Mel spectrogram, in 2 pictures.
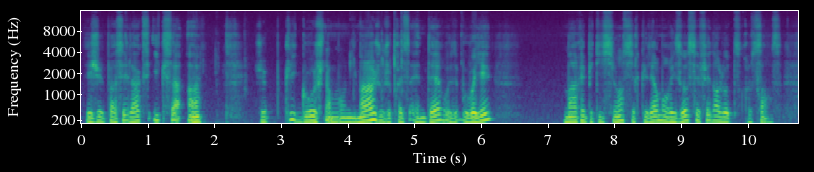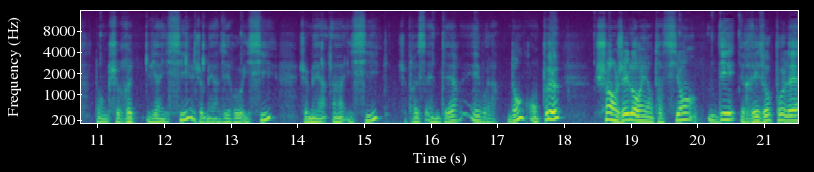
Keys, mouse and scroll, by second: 0.6 click, 1.7 KP_1, 4.6 Return, 5.6-10.2 drag, 11.0 click, 12.2 KP_0, 12.4 KP_0, 13.1 click, 14.3 KP_1, 15.1 Return, 15.9 click, 16.6-18.0 drag, 18.4-19.8 drag, 20.1 right click.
